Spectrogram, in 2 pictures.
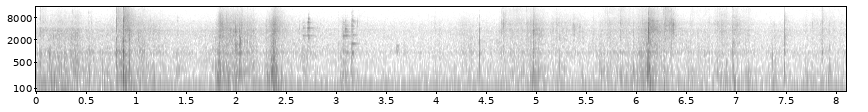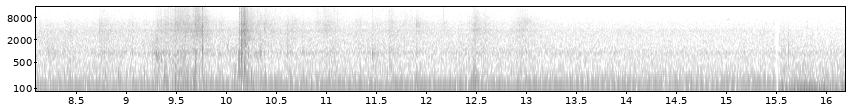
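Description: Footsteps crunching through dry leaf litter and twigs on the forest floor, irregular and thinning out as the walker moves away. By about ten seconds in they have died away to a faint steady background.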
